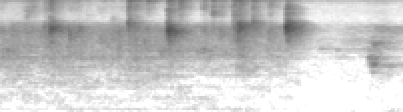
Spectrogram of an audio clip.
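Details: Faucet after repairing the cartridge valve (кран-букса) to cure humming: soft, steady hiss of running water with light splashes, no hum or whistle; repaired tap flowing quietly.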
